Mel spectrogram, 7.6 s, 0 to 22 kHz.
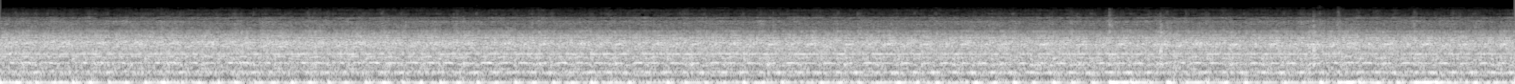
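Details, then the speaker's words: Original Renault 4CV engine from about 1949–52, with a weld-repaired cracked block, on its first start in about 70 years with ether: ragged, uneven firing over steady cranking. Compression sounds good and oil pressure shows, but it does not run on its own. "it liked it better when you had the throttle open [Music] i mean it sounds like there's compression as well"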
